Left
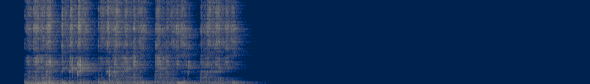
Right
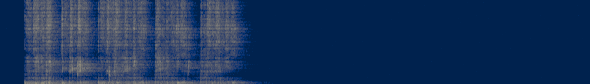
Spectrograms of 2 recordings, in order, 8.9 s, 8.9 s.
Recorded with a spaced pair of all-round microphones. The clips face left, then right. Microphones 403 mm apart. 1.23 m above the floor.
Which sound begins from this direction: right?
Writing, at 0.4 s.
